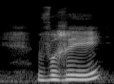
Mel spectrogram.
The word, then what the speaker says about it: vrai: Vrai, صحيح, ou faux. Alors vrai, هذه الAI se prononce E.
